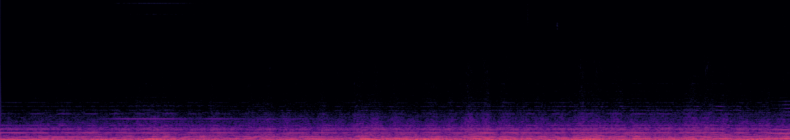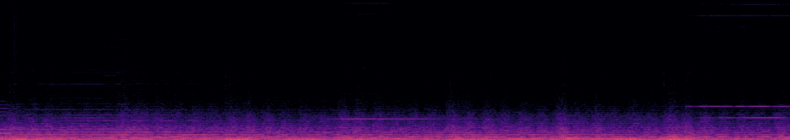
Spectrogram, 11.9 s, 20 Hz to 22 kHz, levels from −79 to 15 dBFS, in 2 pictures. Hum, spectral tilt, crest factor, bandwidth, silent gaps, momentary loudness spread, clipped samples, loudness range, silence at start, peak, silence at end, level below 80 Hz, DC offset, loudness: none; -9 dB/octave; 14 dB; 7.2 kHz; none; 5 LU; under 0.1%; 1 LU; 0 s; -12 dBFS; 0 s; -32 dBFS; under 0.1%; -28 LUFS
